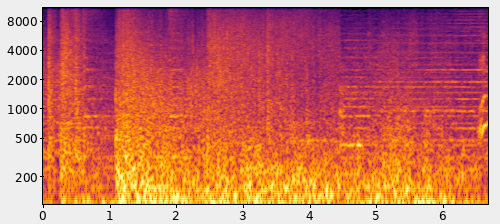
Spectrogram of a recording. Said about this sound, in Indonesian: melempar bom ke mobil konvoi hingga membuatnya meledak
